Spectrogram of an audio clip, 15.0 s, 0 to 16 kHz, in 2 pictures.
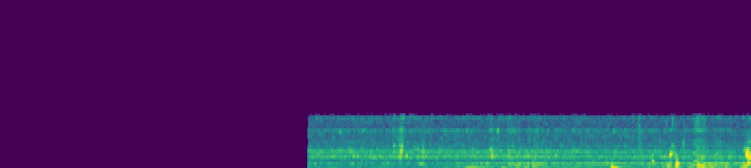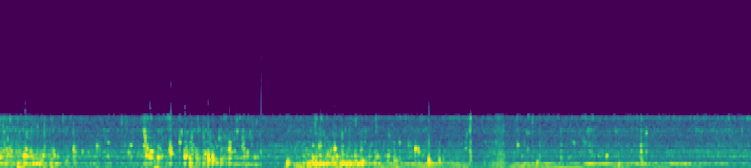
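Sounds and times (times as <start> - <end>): steady low hum: 3.2 - 15.0
water bubbling underwater: 3.4 - 15.0.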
